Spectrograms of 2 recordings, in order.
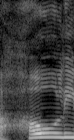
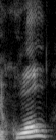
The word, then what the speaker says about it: holy: Чтобы правильно произносить holy, вы должны открывать рот. Не hole, а смотрите. Holy. Holy. Как будто мы говорим hut или hungry. Holy. Много wa.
